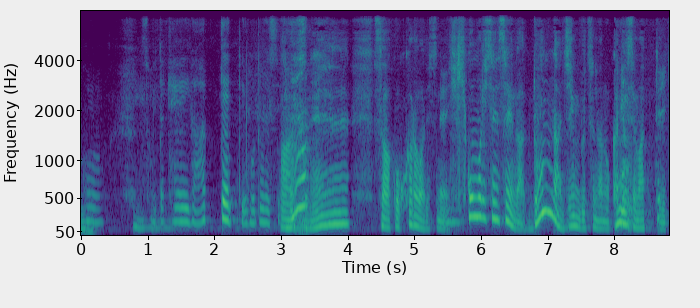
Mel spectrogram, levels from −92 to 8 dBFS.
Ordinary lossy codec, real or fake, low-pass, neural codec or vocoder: AAC, 48 kbps; fake; 7.2 kHz; codec, 16 kHz in and 24 kHz out, 2.2 kbps, FireRedTTS-2 codec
